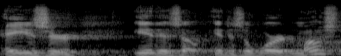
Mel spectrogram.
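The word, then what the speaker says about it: עזר: In the Hebrew, it's pronounced azer.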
